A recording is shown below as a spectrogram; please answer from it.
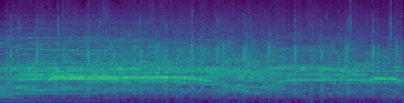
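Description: Audience clapping and cheering with whoops as a song ends; the song's last held chord dies away at the very start.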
